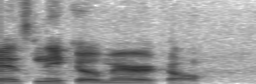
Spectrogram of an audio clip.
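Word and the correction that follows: Marchiol: Nico Markiel.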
